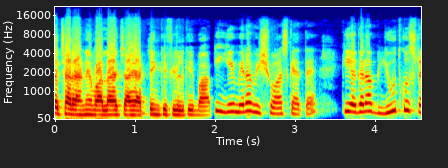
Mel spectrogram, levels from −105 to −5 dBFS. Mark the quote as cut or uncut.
cut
